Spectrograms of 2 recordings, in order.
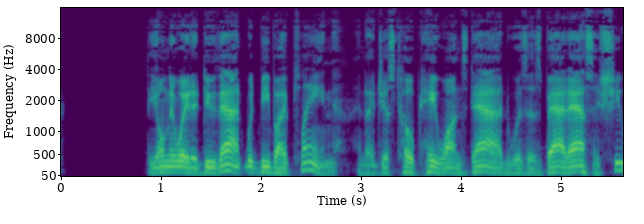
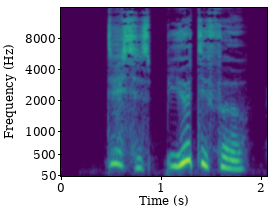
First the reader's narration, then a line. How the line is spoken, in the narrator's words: Haywan gasped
